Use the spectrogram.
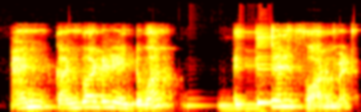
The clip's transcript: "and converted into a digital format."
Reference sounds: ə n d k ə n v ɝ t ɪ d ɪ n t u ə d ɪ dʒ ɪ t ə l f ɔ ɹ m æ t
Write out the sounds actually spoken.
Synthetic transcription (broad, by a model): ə n d k ə n v ɝ t ɪ d ɪ n t u ə d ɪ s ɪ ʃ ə n f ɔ ɹ m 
